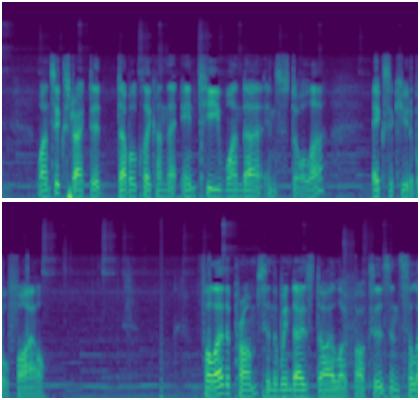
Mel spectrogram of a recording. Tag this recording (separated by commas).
Music, Speech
